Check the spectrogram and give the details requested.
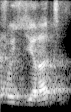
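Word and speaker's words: فُجِّرَتْ: Nah, pada kata fujirat ada dua cara baca, ada dua qiraat. Apabila qiraat kita yang kita baca yaitu Imam Hafiz an Asim membacanya dengan tasydid. Fujirat. Tasydid pada huruf jim.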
